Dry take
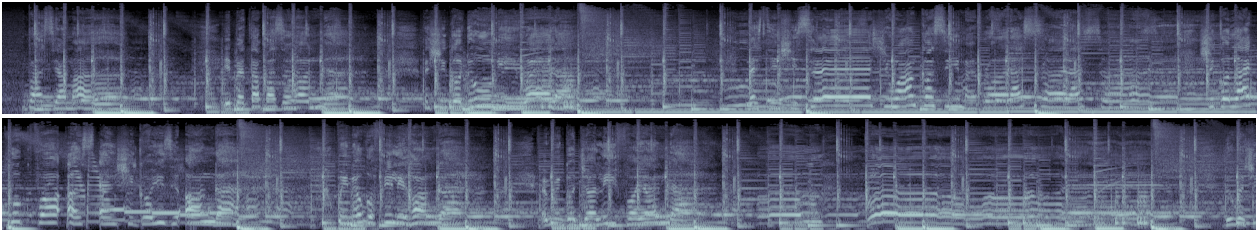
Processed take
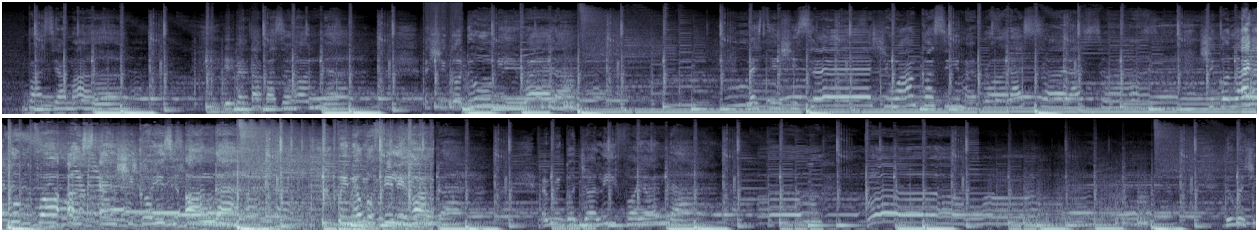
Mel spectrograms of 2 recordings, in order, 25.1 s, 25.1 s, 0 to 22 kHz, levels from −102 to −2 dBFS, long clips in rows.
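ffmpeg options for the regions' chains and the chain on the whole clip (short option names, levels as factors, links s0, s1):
-filter_complex "[0:a]asettb=1/sr,asplit=3[s0][s1][s2];[s0]atrim=end=1.704[s3];[s1]atrim=start=1.7:end=2.59,asetpts=PTS-STARTPTS,afade=t=in:d=0.004:c=qsin,afade=t=out:st=0.886:d=0.004:c=qsin,asplit=2[s4][s5];[s5]adelay=44,volume=0.355[s6];[s4][s6]amix=inputs=2:normalize=0,atrim=end_sample=39249,volume=21.1,asoftclip=hard,volume=0.0473,highpass=68[s7];[s2]atrim=start=2.586[s8];[s3][s7]acrossfade=d=0.004:c1=hsin:c2=qsin[s9];[s9][s8]acrossfade=d=0.004:c1=qsin:c2=hsin,asettb=1/sr,asplit=3[s10][s11][s12];[s10]atrim=end=4.204[s13];[s11]atrim=start=4.2:end=4.6,asetpts=PTS-STARTPTS,afade=t=in:d=0.004:c=qsin,afade=t=out:st=0.396:d=0.004:c=qsin,highpass=f=280:w=0.5412,highpass=f=280:w=1.3066,bandreject=f=1000:w=7.4,acrusher=bits=8:dc=4:mix=0:aa=0.000001[s14];[s12]atrim=start=4.596[s15];[s13][s14]acrossfade=d=0.004:c1=hsin:c2=qsin[s16];[s16][s15]acrossfade=d=0.004:c1=qsin:c2=hsin,asettb=1/sr,asplit=3[s17][s18][s19];[s17]atrim=end=12.394[s20];[s18]atrim=start=12.39:end=16.86,asetpts=PTS-STARTPTS,afade=t=in:d=0.004:c=qsin,afade=t=out:st=4.466:d=0.004:c=qsin,equalizer=f=16000:t=o:w=2.6:g=14,asplit=8[s21][s22][s23][s24][s25][s26][s27][s28];[s22]adelay=107,afreqshift=-62,volume=0.282[s29];[s23]adelay=214,afreqshift=-124,volume=0.17[s30];[s24]adelay=321,afreqshift=-186,volume=0.101[s31];[s25]adelay=428,afreqshift=-248,volume=0.061[s32];[s26]adelay=535,afreqshift=-310,volume=0.0367[s33];[s27]adelay=642,afreqshift=-372,volume=0.0219[s34];[s28]adelay=749,afreqshift=-434,volume=0.0132[s35];[s21][s29][s30][s31][s32][s33][s34][s35]amix=inputs=8:normalize=0,atrim=end_sample=197127,acontrast=46[s36];[s19]atrim=start=16.856[s37];[s20][s36]acrossfade=d=0.004:c1=hsin:c2=qsin[s38];[s38][s37]acrossfade=d=0.004:c1=qsin:c2=hsin,asettb=1/sr,asplit=3[s39][s40][s41];[s39]atrim=end=22.314[s42];[s40]atrim=start=22.31:end=24.07,asetpts=PTS-STARTPTS,afade=t=in:d=0.004:c=qsin,afade=t=out:st=1.756:d=0.004:c=qsin,lowpass=f=1700:p=1,volume=33.5,asoftclip=hard,volume=0.0299[s43];[s41]atrim=start=24.066[s44];[s42][s43]acrossfade=d=0.004:c1=hsin:c2=qsin[s45];[s45][s44]acrossfade=d=0.004:c1=qsin:c2=hsin,lowshelf=f=300:g=9.5,aecho=1:1:5.2:0.31,volume=0.531"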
